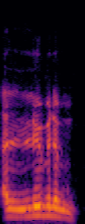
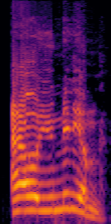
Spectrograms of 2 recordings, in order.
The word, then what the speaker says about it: aluminum: It's pronounced aluminum. Aluminium. You added a couple extra letters in there.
